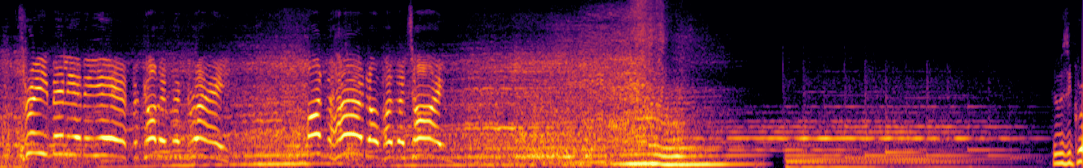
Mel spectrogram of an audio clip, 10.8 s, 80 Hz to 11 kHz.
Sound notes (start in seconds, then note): 4.5 engine rasping; 7.3 mellow music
